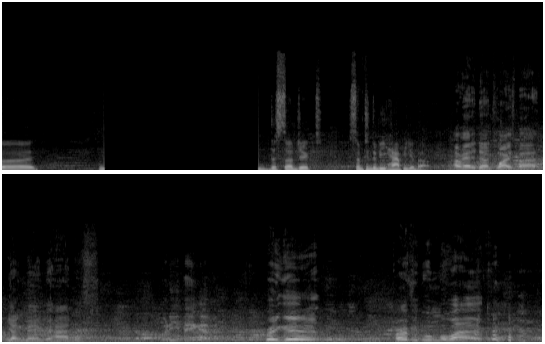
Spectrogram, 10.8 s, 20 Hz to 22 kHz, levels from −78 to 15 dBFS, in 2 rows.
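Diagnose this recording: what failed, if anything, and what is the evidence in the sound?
Playback stage: a playback stall silences the sound from 1.02 to 2.57 s, about 1.55 s, likely from a starved buffer or blocked player thread, not brief packet-loss dropouts.

Time-compressed catch-up follows from 2.57 to 5.57 s. The sound runs 1.5 times fast at unchanged pitch, unlike a sample-rate mismatch, which would raise the pitch too.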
